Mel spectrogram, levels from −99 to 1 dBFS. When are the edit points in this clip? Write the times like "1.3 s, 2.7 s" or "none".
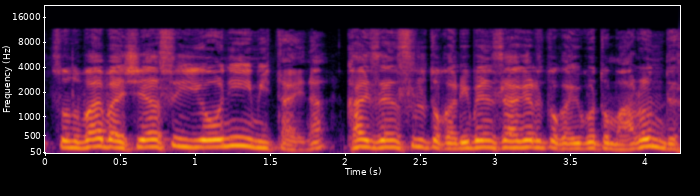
1.9 s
